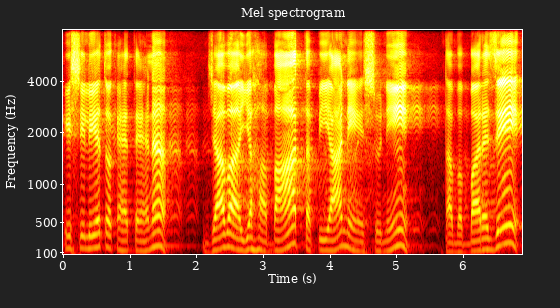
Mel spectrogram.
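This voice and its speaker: A man's voice: on the high side, sharp tone. A man giving a devotional scripture discourse, reciting verse lines and then explaining them. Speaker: spiritual teacher. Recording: long hall reverb.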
